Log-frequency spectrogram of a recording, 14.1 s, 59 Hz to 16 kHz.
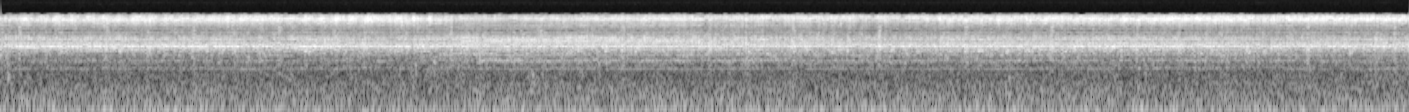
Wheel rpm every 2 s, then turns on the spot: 70, 60, 70, 70, 60, 70, 70.
none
